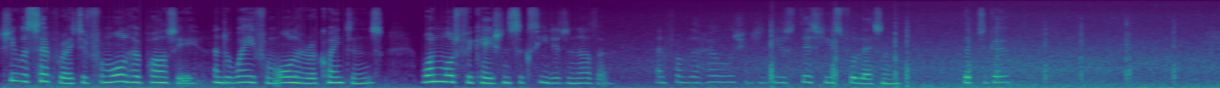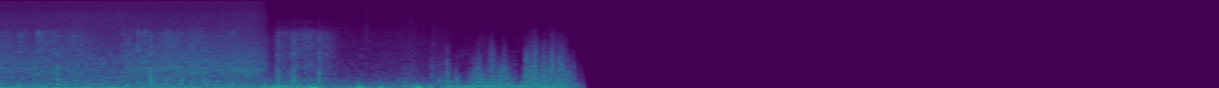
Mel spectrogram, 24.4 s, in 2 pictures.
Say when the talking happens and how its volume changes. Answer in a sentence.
You can hear the talking from 0.0 to 10.1 s, getting quieter then louder.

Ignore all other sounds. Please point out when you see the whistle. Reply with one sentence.
You can't hear the whistle here.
